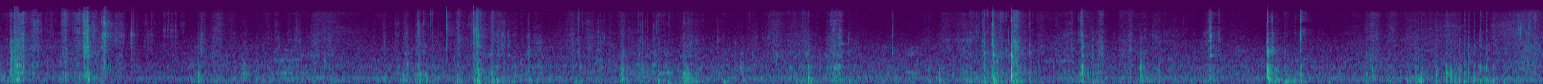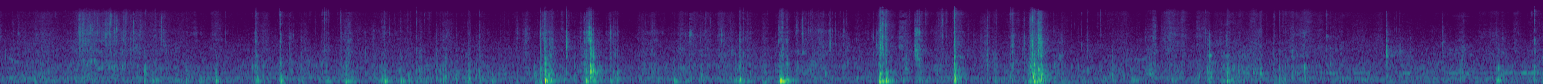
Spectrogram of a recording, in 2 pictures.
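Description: A blade slitting the packing tape on a cardboard shipping box, then the box being handled and its flaps pulled open: irregular scraping, crackling and tearing with sharp clicks, loudest a little past the middle.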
